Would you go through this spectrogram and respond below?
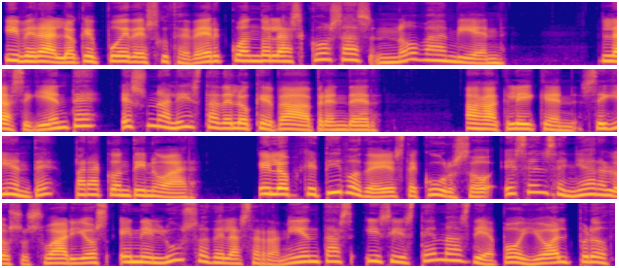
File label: latin spanish female castilian spanish e-learning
